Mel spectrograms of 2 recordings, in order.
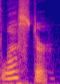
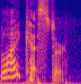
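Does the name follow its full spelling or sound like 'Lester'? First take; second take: Lester; full spelling. First: The name is said short, like 'Lester'. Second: The name is sounded out following its full spelling. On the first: The speaker calls it right. "somebody said it's pronounced Lester" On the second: The speaker calls it wrong. "being from Chicago, we pronounced it Leicester"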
